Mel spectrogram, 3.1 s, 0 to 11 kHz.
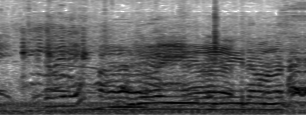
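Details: Sheep bleating at the Pebbair sheep and goat market in 2022: several overlapping wavering, nasal bleats held for a second or more, amid loud crowd chatter and talking people.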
